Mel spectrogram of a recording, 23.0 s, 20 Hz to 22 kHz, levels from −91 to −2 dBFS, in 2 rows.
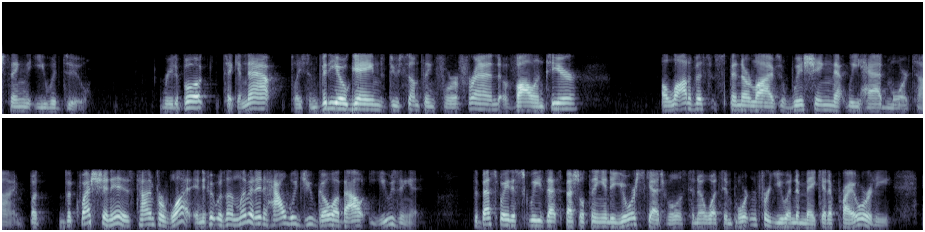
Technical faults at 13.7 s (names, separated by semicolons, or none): iLBC codec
